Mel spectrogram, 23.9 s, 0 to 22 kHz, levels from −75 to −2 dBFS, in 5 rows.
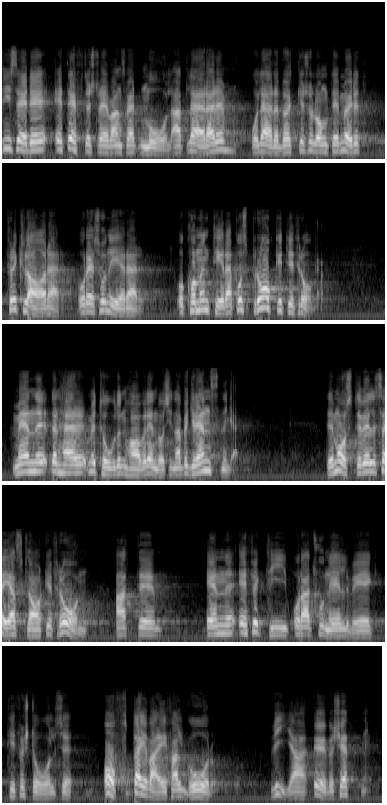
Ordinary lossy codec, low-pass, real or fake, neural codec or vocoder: none; none; real; none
